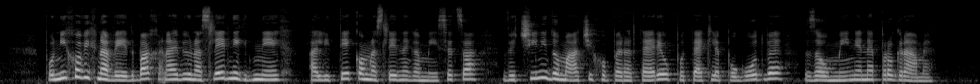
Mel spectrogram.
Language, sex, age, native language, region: Slovenian, female, 30-49, Slovenian, Central Slovenia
